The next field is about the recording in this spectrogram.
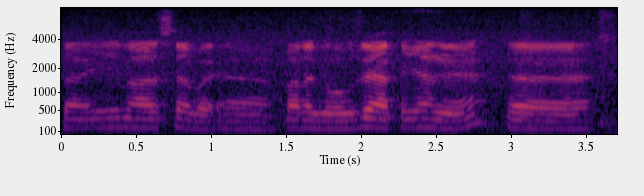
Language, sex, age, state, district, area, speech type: Bodo, male, 60+, Assam, Kokrajhar, rural, spontaneous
